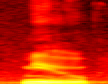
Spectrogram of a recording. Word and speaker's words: mu: It is pronounced mu, and in this context it is called the coefficient of friction.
